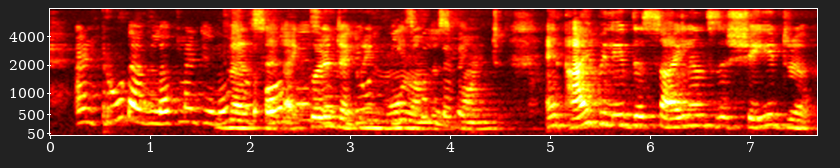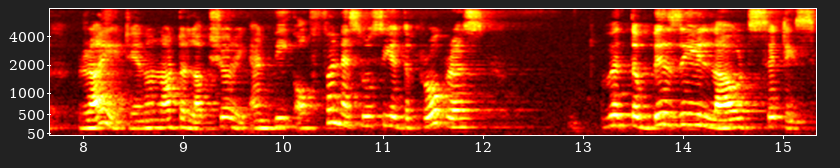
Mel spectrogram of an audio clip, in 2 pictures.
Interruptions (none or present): present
